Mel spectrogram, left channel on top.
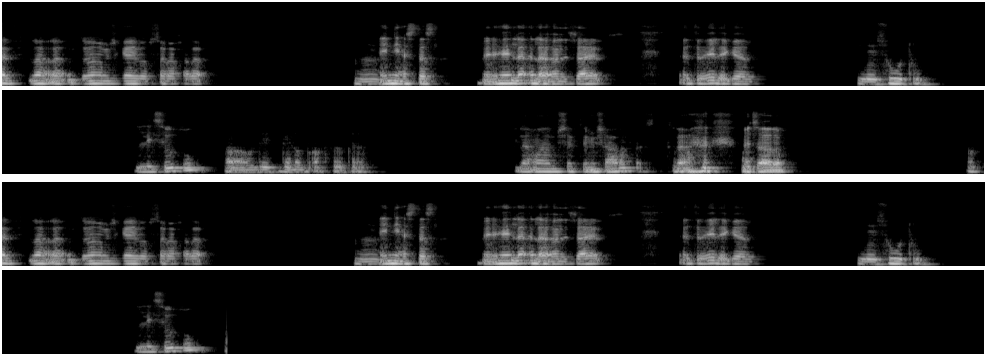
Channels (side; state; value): right; drops out; at 12.1 s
